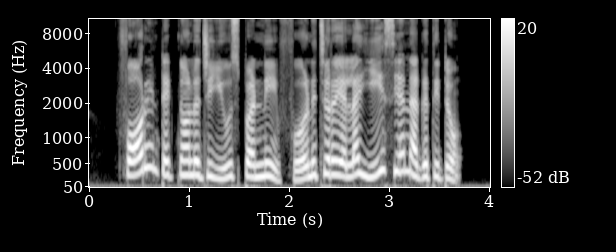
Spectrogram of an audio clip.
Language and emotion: Tamil, happy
